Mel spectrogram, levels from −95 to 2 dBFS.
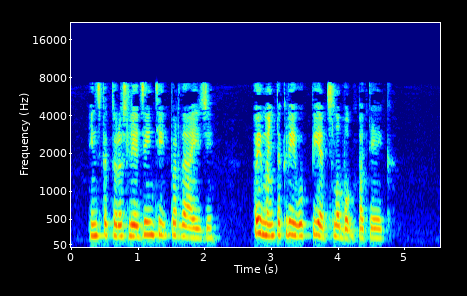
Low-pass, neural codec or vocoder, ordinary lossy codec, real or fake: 7.2 kHz; none; AAC, 32 kbps; real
